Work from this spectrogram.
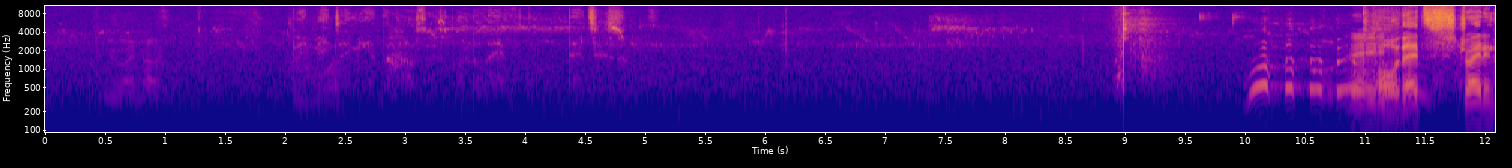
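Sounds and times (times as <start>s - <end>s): golf ball struck off tee: 8.9s - 9.5s.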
